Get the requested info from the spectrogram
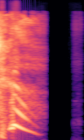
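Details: A single short sneeze with a falling voiced tail, from a person in a compilation of rapid sneezes.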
